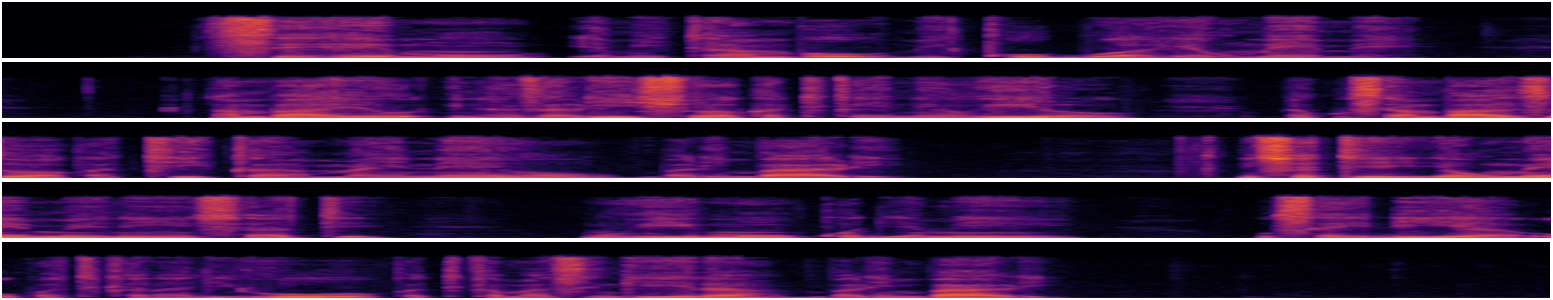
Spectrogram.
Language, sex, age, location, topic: Swahili, male, 18-24, Dar es Salaam, government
